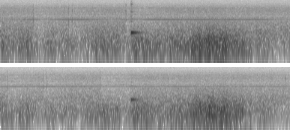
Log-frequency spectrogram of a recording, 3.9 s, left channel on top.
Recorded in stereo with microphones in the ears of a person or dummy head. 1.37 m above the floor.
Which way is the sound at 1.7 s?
80° left.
